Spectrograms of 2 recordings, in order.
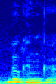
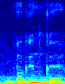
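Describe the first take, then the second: Both takes have the same delivery.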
